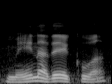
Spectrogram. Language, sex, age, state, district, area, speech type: Telugu, male, 18-30, Telangana, Ranga Reddy, urban, spontaneous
